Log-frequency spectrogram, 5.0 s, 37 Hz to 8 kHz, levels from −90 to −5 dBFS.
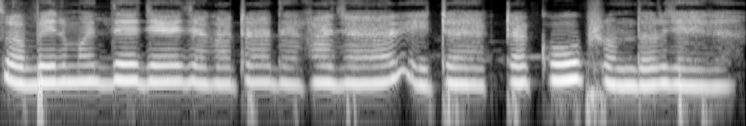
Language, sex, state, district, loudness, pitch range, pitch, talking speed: Bengali, female, Assam, Hailakandi, -16 LUFS, 225-245 Hz, 235 Hz, 130 wpm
